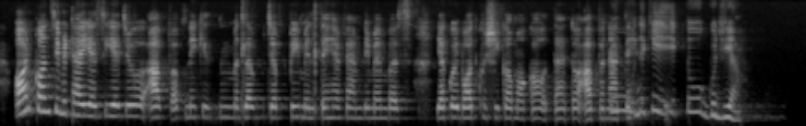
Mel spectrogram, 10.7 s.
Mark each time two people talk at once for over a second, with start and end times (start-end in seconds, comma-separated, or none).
none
